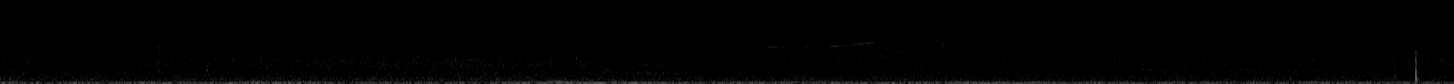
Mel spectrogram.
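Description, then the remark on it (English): Steady rain pours straight down on a calm day in a continuous, even hiss, with dense pattering drops on surfaces and no wind or voices breaking the constant wash of sound. “Strangely again, straight down rain on a calm day.”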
